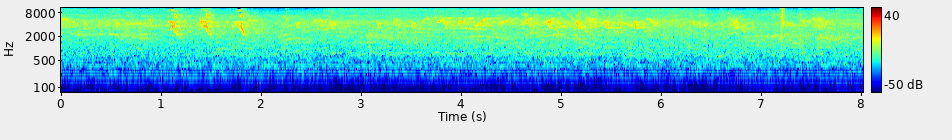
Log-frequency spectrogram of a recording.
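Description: Small birds chirping busily over a steady wash of outdoor background noise, with three louder, sharp falling calls in quick succession about a second in and a brief click near the end.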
